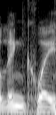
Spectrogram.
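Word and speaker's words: Lin Kuei: verse SLU kangs oh also Lin Quay is pronounced like Q believed to be a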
